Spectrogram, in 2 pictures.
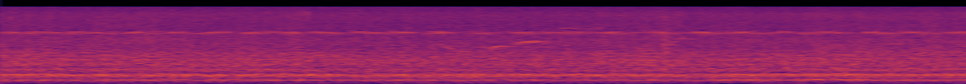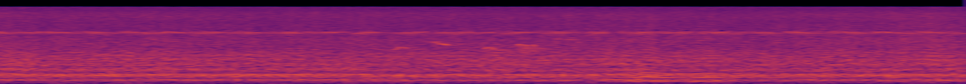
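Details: Bees give a steady, dense buzzing hum, a natural swarm drone with layered tones and a thin high whine running throughout; no other clear sounds.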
